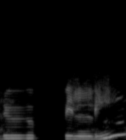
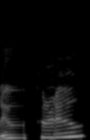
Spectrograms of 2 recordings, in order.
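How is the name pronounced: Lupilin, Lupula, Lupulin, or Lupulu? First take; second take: Lupilin; Lupulu. First: The name is said as Lupilin, with -pi- inside. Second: The name is said as Lupulu, ending in -lu.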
